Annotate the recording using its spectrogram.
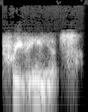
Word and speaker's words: prevenience: The word is prevenience. It rhymes with convenient.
